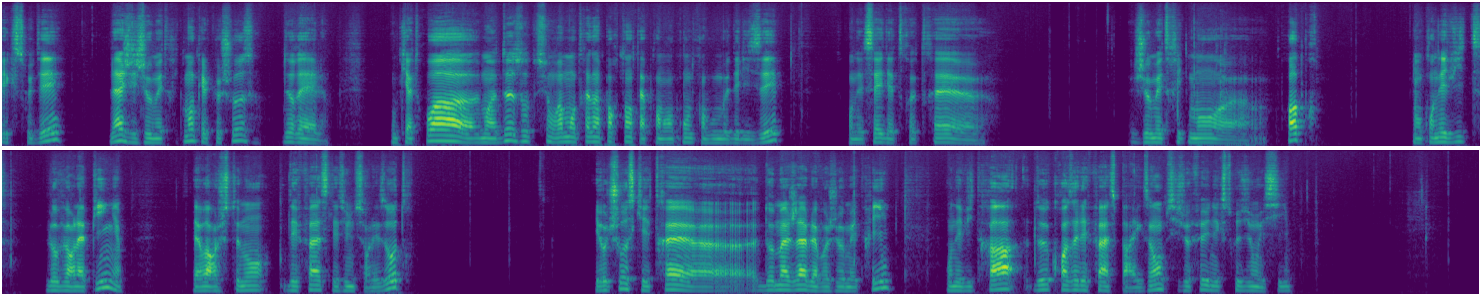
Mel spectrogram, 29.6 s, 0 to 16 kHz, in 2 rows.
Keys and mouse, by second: 8.0-10.5 middle drag, 10.7 shift+middle click, 11.1 middle click, 11.9 shift+middle click, 13.5 middle click, 14.9-16.6 middle drag, 17.8 click, 19.5 middle click, 23.3-25.1 middle drag, 26.1 click, 27.9 e, 29.3-29.5 middle drag.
